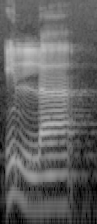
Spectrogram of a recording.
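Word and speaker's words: إلا: Yang benar adalah ya dengan memanjangkan illa, ya, illa, ya. Itu satu alif atau dua harokat, ya. Itu satu alif atau dua harokat, ya. Jadi satu alif itu sama dengan dua harokat. Jadi membacanya adalah panjang.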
